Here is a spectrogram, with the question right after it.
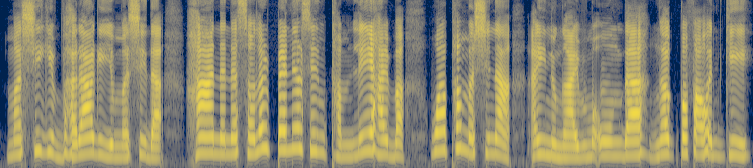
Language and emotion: Manipuri, surprised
